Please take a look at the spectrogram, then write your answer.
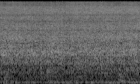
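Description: Vegetables for chicken and noodles frying and being stirred in a pot, giving a steady, loud, close sizzle that does not let up, with no voices.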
